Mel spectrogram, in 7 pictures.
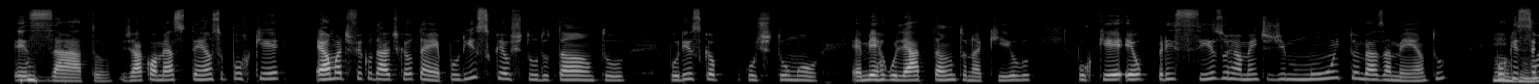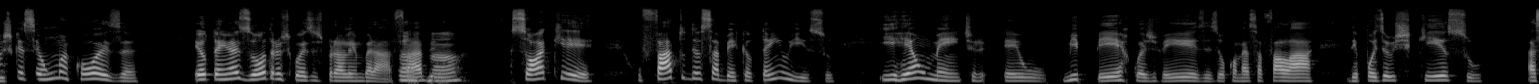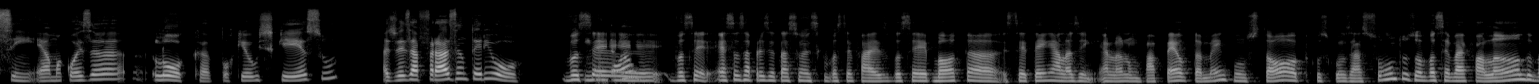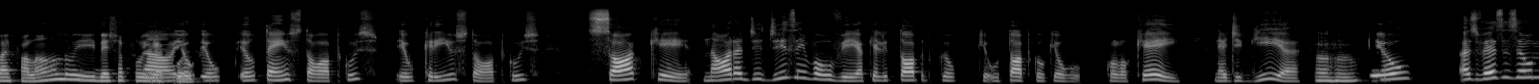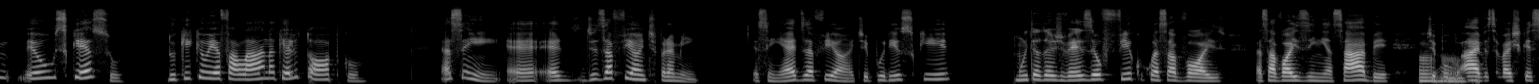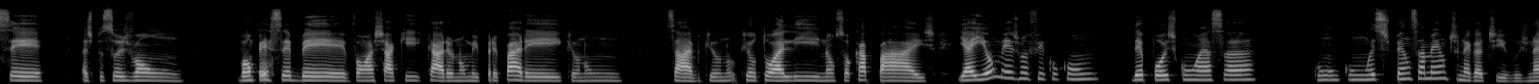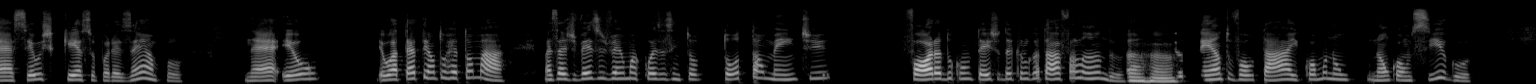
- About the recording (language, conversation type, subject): Portuguese, advice, Como posso diminuir a voz crítica interna que me atrapalha?
- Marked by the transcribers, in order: other background noise; tapping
